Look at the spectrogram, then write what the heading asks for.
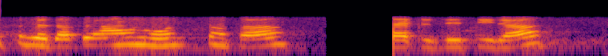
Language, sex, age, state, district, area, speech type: Nepali, female, 18-30, West Bengal, Alipurduar, urban, conversation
